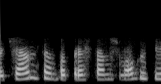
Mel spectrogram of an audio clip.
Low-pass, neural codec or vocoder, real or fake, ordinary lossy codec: 3.6 kHz; vocoder, 44.1 kHz, 128 mel bands, Pupu-Vocoder; fake; MP3, 32 kbps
